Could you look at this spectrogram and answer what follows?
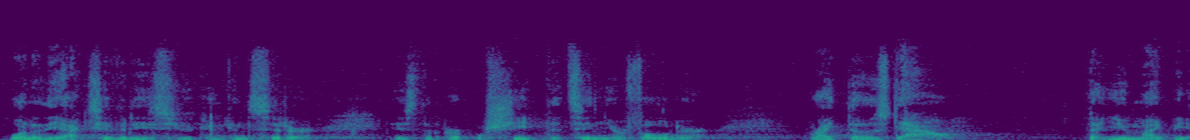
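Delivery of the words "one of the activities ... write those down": usual speaking voice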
